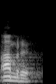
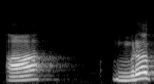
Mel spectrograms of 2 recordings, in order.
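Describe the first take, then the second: First: The word is said quickly without any break. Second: The word is split with a break after आ. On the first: The speaker calls it right. "लगातार आप तेजी से बोलते हैं, रुक नहीं सकते हैं" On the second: The speaker calls it wrong. "आ म्र कहने में ना आपको सब कुछ परेशानी लग जाएगा"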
